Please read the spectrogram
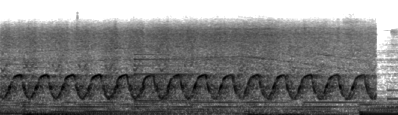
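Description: Fire truck siren in a fast yelp, its pitch sweeping up and down about three times a second. It cuts off suddenly near the end.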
